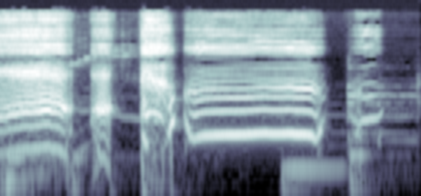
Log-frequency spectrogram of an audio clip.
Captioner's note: sniffles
